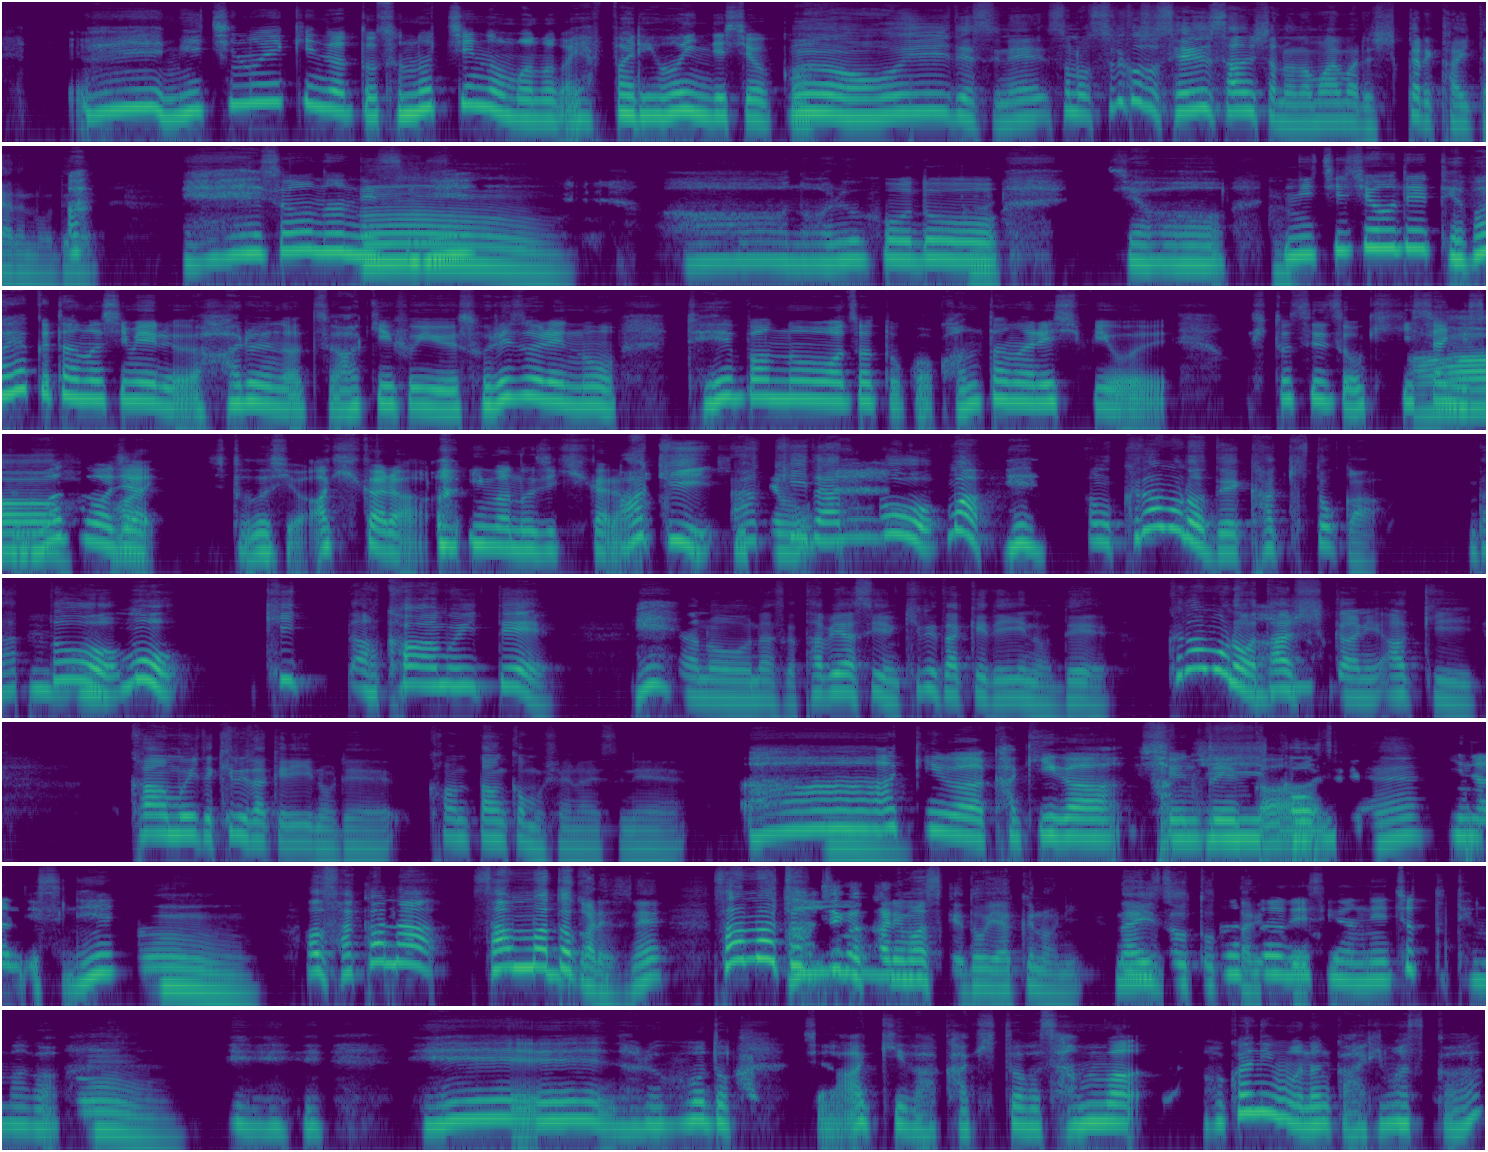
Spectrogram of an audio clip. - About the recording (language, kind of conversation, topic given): Japanese, podcast, 季節の食材をどう楽しんでる？
- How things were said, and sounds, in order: chuckle; other background noise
